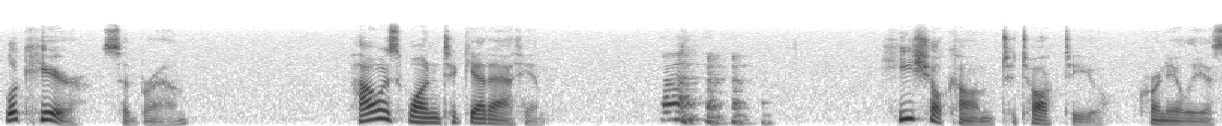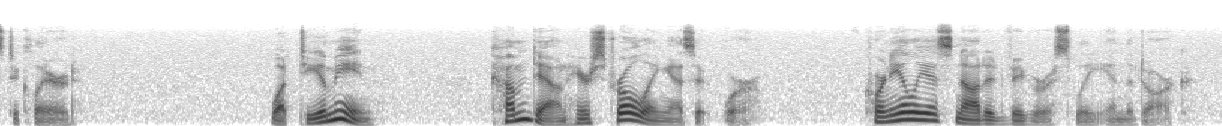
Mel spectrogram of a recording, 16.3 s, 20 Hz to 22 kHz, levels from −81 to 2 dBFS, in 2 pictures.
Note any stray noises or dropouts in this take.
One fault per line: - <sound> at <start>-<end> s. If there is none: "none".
- laugh at 4.4-5.2 s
